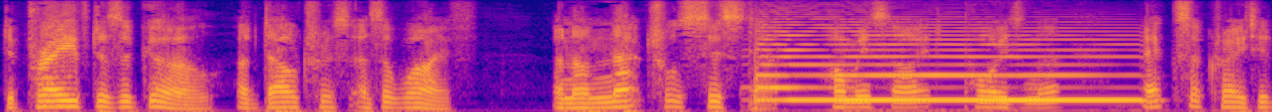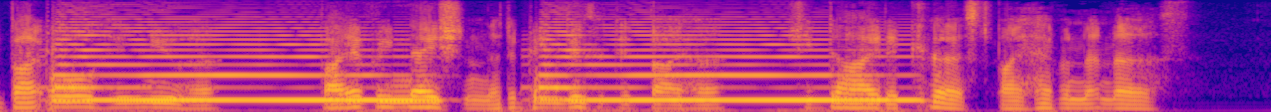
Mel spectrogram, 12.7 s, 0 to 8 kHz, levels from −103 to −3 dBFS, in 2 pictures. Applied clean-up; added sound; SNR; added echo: neural mask model RNNoise.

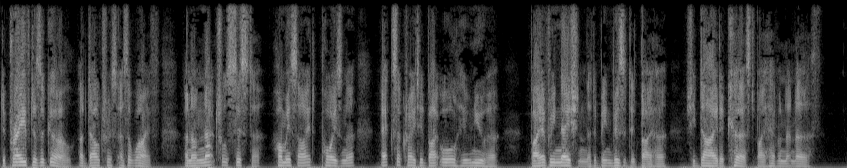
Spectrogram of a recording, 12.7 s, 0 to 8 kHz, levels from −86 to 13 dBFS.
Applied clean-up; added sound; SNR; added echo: none; none; none; none.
